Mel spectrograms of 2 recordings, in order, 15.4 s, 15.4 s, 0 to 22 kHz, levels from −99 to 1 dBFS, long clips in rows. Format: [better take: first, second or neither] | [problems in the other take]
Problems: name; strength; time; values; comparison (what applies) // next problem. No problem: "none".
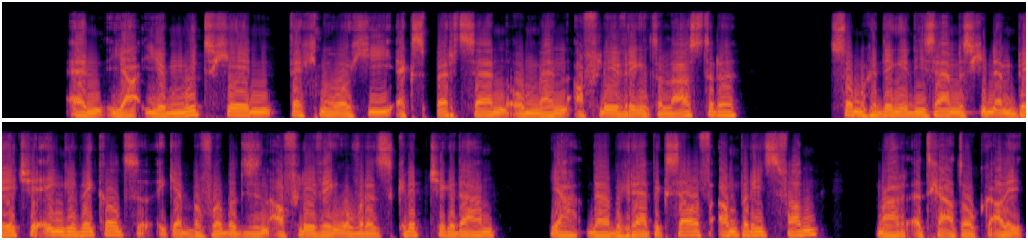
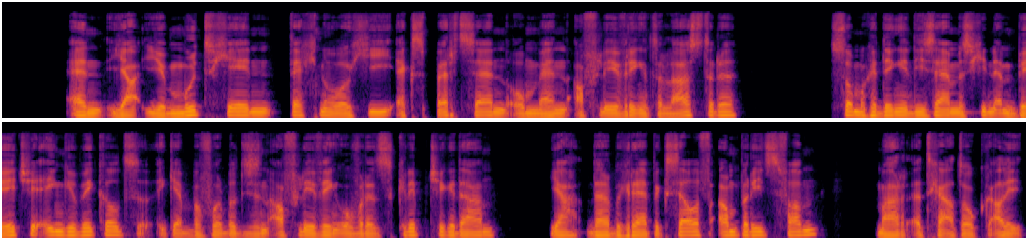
second | distortion; heavy; 8 dB below the speech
